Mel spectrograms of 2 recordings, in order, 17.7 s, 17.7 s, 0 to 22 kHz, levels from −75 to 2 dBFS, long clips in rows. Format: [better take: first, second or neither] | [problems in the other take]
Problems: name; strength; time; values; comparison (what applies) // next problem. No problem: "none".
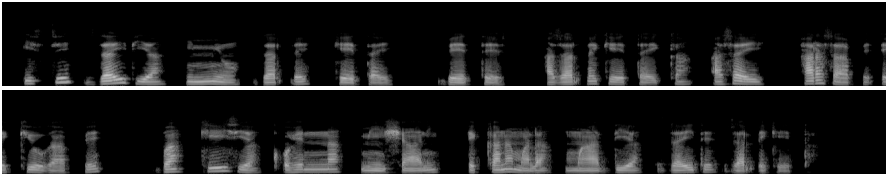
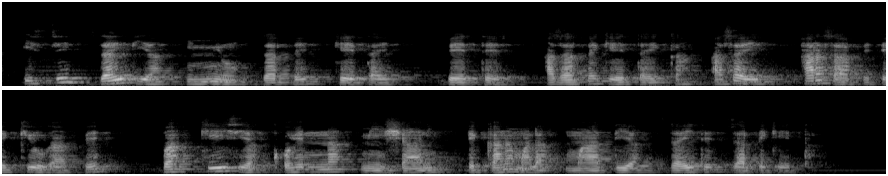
first | noise reduction (neural separator model SepFormer DNS4)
